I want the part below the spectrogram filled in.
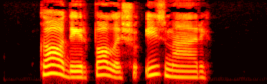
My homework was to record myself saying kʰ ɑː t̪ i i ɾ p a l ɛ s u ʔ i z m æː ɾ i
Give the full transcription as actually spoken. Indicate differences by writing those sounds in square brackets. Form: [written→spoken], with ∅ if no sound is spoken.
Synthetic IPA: [kʰ→k] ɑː [t̪→d̪] i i ɾ p a l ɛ [s→ʃ] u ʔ i z m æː ɾ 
